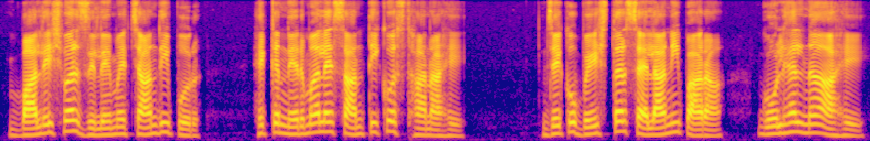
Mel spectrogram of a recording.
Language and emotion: Sindhi, neutral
